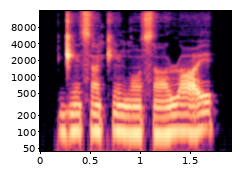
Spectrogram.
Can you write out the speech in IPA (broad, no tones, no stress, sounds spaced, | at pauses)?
d͡ʒ ẽ s ã t͡ʃ ẽ ɡ ɔ̃ s ɑ̃ ɹ ɑ e̯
